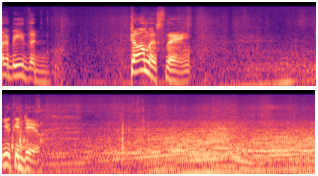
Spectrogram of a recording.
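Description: A car engine hums and grows louder as the car speeds up.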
